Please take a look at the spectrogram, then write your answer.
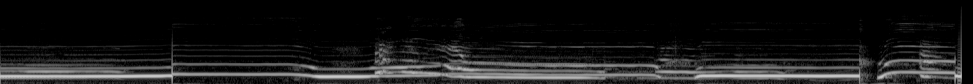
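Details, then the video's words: Sustained pit bull howl with shifting pitch, dipping and rising between long level notes, several wavering segments, ending in short rising yips. "Angus The Pitbull Howls"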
